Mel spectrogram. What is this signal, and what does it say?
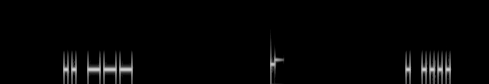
Morse code, heard as a keyed tone, about 30 wpm, 700 Hz. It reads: IO EH
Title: Top Two Letter Combinations in Words 30wpm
